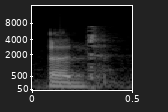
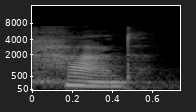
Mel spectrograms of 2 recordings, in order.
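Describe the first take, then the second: First: It has a schwa vowel and no h. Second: It has a full vowel, as in cat. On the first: "drop the H completely" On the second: "the strong form of this word is had"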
